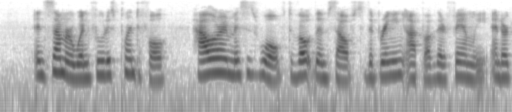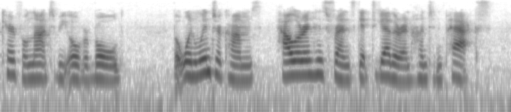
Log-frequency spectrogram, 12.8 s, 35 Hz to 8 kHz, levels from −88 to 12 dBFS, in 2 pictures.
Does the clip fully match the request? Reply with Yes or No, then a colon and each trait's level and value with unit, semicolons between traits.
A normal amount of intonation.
Yes: average, 3.4 semitones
